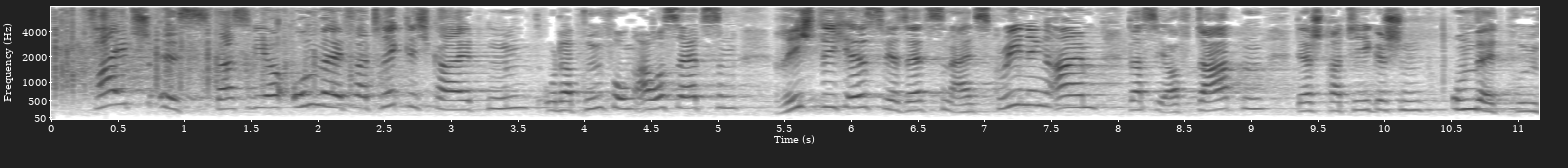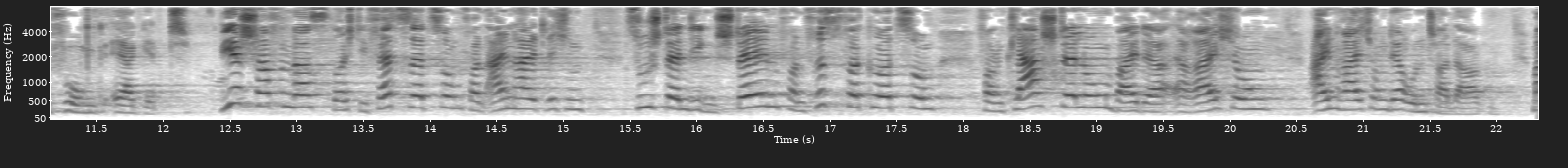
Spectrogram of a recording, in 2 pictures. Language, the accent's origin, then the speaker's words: German; Salzgitter, Lower Saxony, Germany; In meiner Heimat in Salzgitter-Wolfmitte sind über 160 Windenergieanlagen in Betrieb.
